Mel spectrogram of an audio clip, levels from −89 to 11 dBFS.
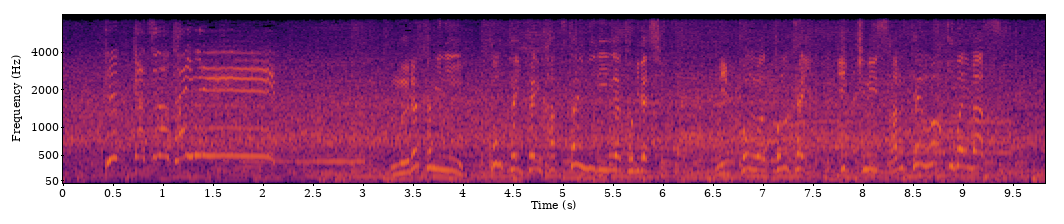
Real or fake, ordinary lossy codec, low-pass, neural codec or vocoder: real; none; 7.2 kHz; none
